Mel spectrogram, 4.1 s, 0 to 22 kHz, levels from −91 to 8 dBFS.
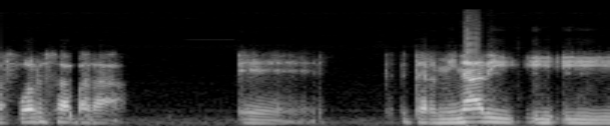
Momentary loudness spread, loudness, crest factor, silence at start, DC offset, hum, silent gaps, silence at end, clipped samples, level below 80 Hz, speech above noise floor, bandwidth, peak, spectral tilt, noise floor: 19 LU; -18 LUFS; 18 dB; 0 s; under 0.1%; none; none; 0 s; under 0.1%; -60 dBFS; 39 dB; 14.5 kHz; -2 dBFS; -5 dB/octave; -59 dBFS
